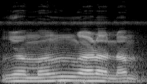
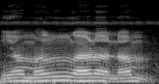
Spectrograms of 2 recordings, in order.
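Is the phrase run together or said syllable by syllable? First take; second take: syllable by syllable; syllable by syllable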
